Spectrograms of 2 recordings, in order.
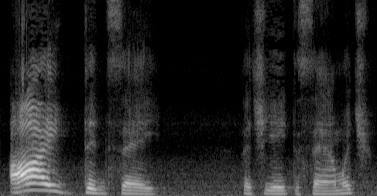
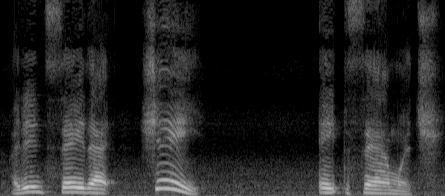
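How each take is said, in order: First: The word "I" carries the stress. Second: The word "she" carries the stress. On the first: Someone else said it. "which would mean it wasn't me. Someone else said it" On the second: Someone else did it. "I said that someone else did it"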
